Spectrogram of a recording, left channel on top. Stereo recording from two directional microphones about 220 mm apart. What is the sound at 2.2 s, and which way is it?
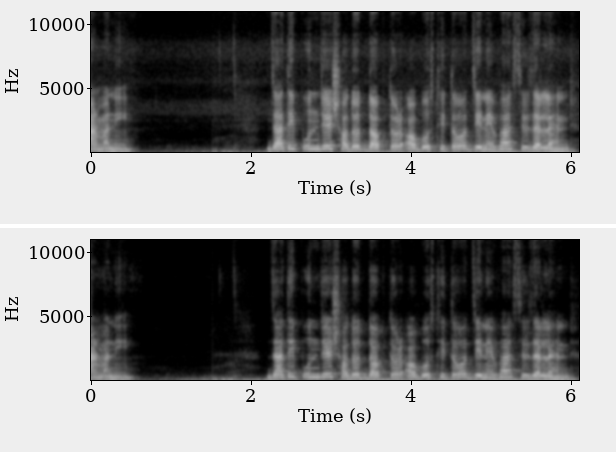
Speech, 15° left (ahead or behind).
